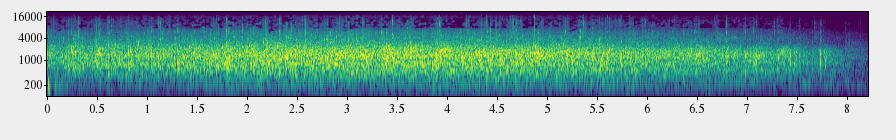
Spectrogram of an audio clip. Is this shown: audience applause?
yes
